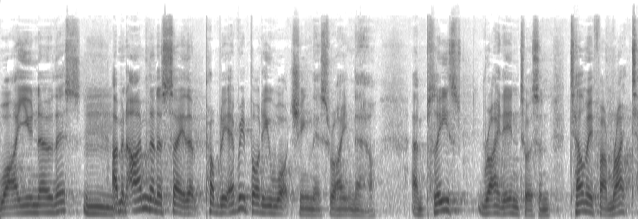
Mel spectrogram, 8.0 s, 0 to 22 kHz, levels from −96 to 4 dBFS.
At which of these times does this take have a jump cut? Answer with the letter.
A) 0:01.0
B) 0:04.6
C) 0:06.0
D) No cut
D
